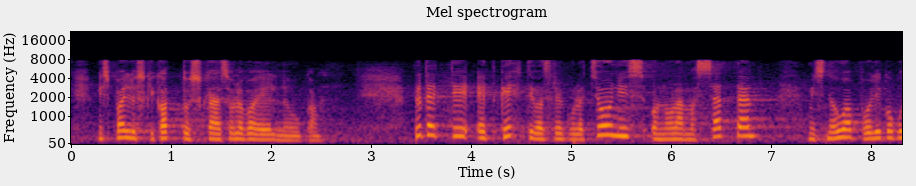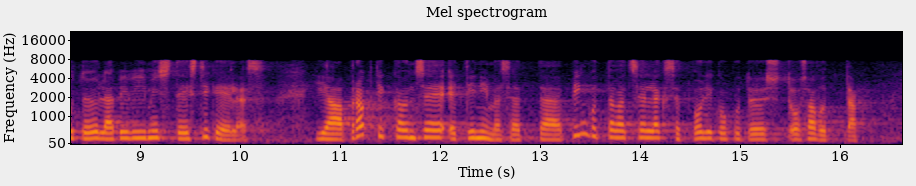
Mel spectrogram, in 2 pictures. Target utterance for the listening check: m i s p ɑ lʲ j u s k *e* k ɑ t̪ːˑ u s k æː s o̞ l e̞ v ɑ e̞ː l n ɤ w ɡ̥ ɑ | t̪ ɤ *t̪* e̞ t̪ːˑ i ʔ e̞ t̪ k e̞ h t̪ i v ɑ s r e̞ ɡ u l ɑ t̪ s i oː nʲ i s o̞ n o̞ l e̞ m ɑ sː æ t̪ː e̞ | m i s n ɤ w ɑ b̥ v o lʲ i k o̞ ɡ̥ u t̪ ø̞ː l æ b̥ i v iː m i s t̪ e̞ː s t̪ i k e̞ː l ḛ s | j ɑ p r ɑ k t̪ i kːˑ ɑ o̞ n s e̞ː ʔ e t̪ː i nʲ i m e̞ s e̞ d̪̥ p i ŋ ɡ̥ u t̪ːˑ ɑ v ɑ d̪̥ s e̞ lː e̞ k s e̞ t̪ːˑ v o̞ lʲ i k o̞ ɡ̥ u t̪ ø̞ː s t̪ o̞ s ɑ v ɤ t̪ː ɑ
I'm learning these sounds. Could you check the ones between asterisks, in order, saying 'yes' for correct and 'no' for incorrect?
no, no

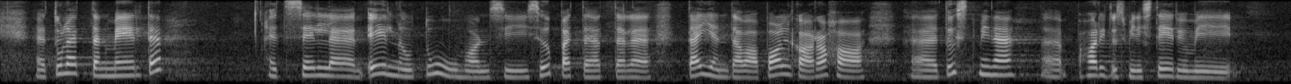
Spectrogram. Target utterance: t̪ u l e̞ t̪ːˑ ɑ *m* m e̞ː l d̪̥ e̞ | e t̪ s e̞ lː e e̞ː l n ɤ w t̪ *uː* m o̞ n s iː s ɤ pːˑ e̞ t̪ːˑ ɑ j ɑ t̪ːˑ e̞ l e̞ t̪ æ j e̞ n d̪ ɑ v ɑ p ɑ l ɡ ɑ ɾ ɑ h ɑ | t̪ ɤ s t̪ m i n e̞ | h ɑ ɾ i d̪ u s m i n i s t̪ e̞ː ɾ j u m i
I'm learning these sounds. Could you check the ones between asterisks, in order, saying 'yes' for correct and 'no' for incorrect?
no, yes

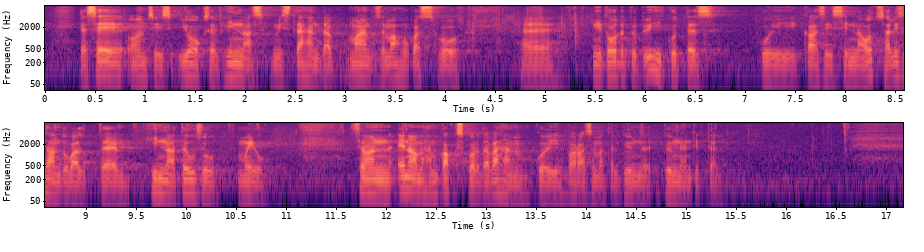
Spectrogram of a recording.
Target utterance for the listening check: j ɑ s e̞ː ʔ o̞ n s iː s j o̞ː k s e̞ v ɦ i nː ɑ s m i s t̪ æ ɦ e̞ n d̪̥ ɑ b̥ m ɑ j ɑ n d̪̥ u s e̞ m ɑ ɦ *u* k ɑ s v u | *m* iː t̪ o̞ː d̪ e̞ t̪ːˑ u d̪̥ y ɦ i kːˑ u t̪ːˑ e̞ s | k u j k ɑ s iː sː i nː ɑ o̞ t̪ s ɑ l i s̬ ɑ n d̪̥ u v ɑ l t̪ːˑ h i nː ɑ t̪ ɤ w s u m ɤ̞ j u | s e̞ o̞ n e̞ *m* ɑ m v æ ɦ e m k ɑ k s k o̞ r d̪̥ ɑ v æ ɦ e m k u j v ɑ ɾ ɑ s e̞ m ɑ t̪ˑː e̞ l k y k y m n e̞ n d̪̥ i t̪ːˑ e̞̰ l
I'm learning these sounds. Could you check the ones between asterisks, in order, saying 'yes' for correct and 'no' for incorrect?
yes, no, no

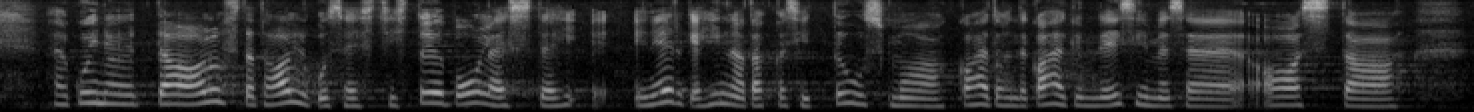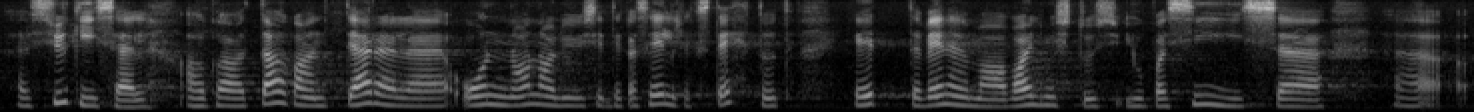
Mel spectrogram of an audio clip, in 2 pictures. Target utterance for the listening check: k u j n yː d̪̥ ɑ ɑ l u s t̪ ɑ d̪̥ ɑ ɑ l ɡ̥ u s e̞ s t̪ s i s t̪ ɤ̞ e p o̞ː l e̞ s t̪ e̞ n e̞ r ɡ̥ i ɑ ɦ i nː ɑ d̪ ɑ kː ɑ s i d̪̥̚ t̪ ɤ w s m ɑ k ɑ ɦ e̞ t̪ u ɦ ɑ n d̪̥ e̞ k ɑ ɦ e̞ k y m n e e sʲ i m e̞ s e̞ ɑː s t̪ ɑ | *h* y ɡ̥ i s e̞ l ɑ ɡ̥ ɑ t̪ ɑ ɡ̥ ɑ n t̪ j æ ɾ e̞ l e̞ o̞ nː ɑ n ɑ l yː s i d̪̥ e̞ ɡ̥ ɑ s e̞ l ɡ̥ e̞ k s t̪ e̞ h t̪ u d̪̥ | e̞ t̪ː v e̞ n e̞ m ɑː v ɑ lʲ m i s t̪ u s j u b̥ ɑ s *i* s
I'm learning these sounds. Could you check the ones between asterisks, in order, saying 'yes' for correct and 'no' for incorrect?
no, no

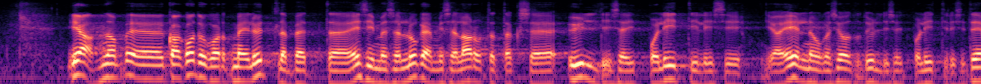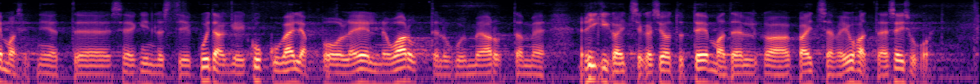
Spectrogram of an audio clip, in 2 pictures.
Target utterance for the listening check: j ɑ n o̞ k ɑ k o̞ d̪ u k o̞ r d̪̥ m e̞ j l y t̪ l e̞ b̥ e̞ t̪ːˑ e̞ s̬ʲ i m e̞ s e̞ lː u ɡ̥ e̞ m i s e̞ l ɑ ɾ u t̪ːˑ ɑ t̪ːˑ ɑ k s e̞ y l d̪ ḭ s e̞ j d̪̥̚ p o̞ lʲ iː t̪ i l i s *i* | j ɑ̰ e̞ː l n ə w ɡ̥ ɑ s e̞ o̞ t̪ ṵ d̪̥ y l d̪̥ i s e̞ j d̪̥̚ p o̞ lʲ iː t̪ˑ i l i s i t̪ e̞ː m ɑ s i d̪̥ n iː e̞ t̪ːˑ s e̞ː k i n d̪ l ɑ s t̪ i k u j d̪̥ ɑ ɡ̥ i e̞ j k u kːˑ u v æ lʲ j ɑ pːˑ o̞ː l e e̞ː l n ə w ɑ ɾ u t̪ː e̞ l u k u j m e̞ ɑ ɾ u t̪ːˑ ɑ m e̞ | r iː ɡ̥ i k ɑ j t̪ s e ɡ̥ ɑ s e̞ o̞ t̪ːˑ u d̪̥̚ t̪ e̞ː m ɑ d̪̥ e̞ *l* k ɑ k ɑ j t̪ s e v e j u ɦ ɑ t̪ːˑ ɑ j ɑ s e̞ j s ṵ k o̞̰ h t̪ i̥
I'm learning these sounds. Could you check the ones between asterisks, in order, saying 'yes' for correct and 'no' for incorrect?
yes, yes

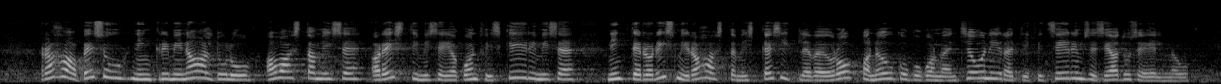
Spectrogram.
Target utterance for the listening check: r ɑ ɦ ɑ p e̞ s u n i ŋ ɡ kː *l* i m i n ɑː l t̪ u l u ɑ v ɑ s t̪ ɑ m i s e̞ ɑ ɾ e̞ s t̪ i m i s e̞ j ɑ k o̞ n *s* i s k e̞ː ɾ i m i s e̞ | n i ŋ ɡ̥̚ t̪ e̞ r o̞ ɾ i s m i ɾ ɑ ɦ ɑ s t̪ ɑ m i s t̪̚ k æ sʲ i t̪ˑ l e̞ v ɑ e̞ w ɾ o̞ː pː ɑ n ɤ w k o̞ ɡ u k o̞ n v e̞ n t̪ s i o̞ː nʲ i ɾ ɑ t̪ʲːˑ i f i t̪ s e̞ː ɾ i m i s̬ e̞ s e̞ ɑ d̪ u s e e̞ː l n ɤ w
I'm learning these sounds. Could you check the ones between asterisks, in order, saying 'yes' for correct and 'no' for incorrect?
no, no

